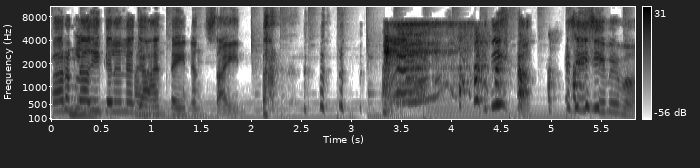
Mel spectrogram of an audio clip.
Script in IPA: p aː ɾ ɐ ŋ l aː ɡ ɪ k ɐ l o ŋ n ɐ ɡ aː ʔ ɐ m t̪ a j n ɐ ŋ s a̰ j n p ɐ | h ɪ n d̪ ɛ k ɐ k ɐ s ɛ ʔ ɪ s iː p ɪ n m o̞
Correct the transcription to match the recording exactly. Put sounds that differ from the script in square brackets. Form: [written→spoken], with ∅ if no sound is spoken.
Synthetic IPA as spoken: p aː ɾ ɐ ŋ l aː ɡ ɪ k ɐ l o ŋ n ɐ ɡ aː ʔ ɐ [m→n] t̪ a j n ɐ ŋ s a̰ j n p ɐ | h ɪ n d̪ [ɛ→i] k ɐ k ɐ s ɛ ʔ ɪ s iː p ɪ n m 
